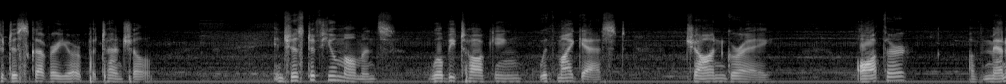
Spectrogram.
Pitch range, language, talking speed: 125-175 Hz, English, 120 wpm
